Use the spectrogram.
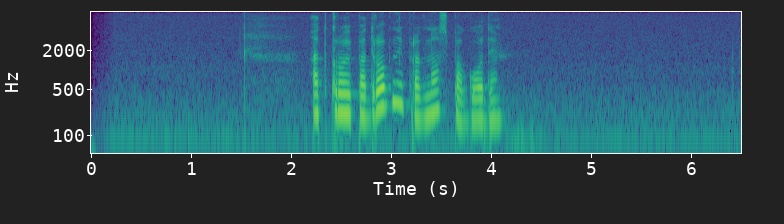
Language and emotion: Russian, neutral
